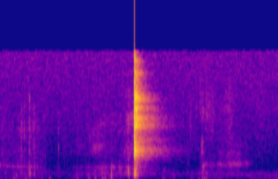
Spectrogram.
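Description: Quiet handling noise: a few soft low knocks, one sharp click about halfway through with a brief ring after it, and a fainter click near the end.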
